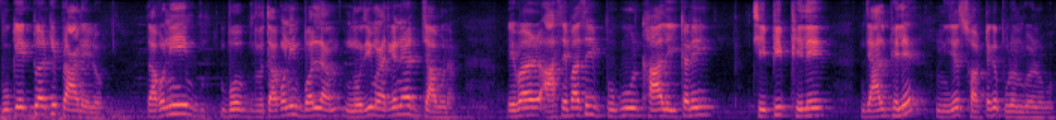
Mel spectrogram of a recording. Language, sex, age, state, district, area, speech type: Bengali, male, 18-30, West Bengal, North 24 Parganas, urban, spontaneous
